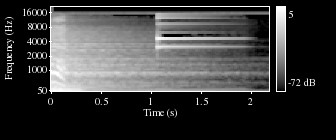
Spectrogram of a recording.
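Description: The last chord of a cartoon theme song dies away, then a single bright bell-like ding about a second in rings out and fades to silence.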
